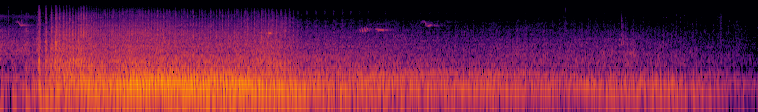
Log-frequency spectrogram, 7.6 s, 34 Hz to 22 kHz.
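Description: Small 5.8 kVA petrol generator engine running just after starting, loudest about a second or two in, then losing power and dying away near the end: it won't keep running.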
